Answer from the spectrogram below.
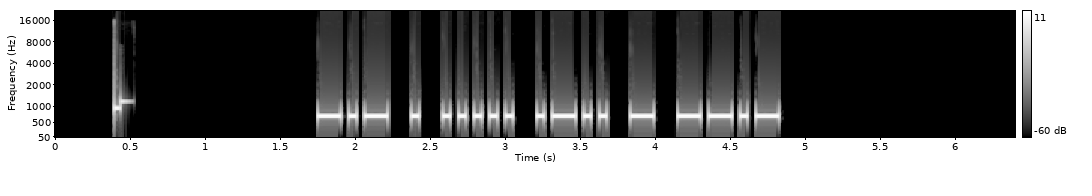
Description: Morse code, heard as a keyed tone, about 22 wpm, 700 Hz. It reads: KE5LTQ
